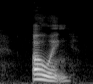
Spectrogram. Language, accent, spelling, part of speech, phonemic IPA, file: English, US, owing, adjective / verb, /ˈoʊ.ɪŋ/, En-us-owing.ogg
- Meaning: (adjective) Still to be paid; owed as a debt; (verb) present participle and gerund of owe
